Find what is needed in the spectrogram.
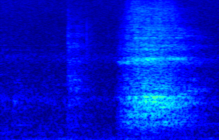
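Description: A man's heavy, distressed breath: a faint one, then one loud rushing breath that swells and fades in well under a second, just past halfway.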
